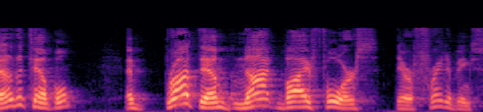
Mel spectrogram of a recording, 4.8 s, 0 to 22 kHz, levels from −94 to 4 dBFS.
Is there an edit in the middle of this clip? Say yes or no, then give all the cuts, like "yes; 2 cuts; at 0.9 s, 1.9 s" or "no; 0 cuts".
yes; 2 cuts; at 2.3 s, 3.8 s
